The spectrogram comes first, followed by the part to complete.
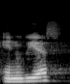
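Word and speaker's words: envious: वैसे हम इसको उचित प्रोनाउंसिएशन में पढ़ेंगे इनवियस, और हम इसको पढ़ मतलब याद करने के तरीके से हम पढ़ेंगे वाइस वाइस।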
